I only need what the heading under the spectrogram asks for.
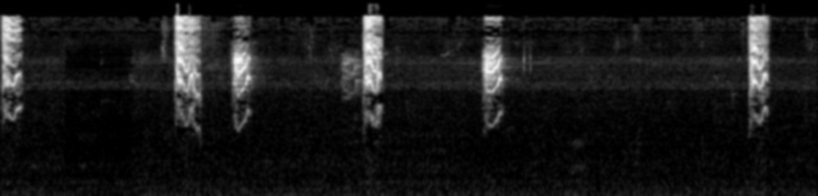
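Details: Female double-collared seedeater giving high, piercing chips that slur downward, used to stimulate a male; six notes at uneven intervals, some close together, over a quiet, steady background hiss.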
